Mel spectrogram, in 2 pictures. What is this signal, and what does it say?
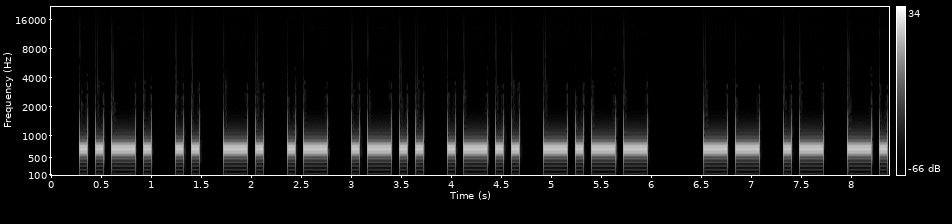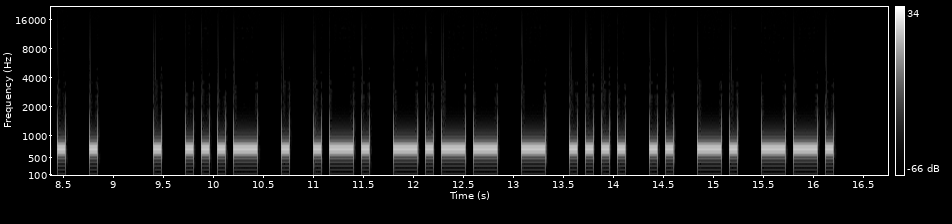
Morse code, heard as a keyed tone, about 14 wpm, 700 Hz. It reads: FINALLY MADE EVERYTHING
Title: Sentences from Top 1300 Words 15wpm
